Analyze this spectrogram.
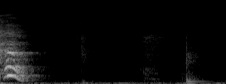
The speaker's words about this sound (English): Oh, I'm about to sneeze.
